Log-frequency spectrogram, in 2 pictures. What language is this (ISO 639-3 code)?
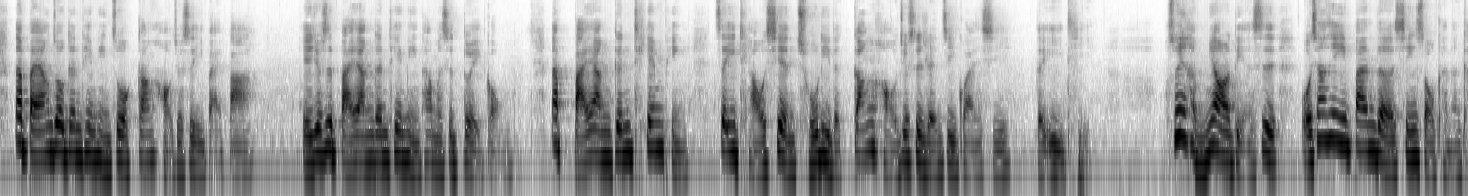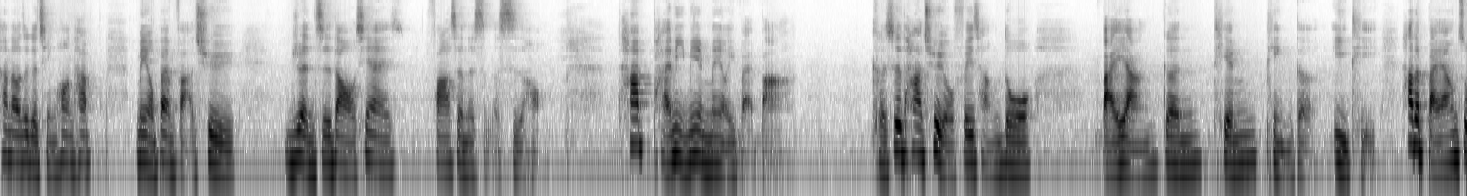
zho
